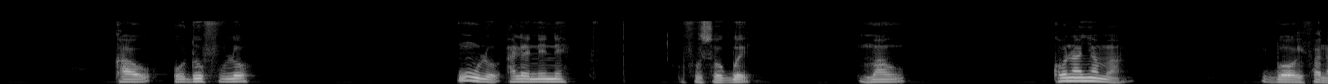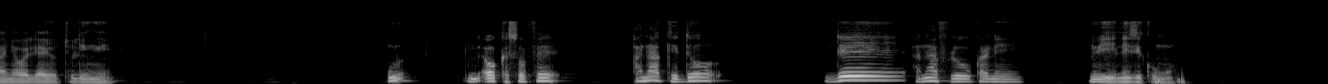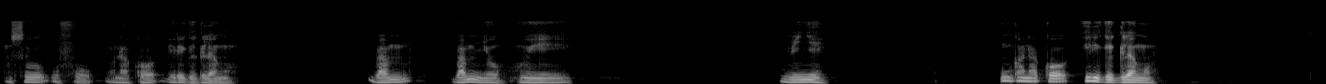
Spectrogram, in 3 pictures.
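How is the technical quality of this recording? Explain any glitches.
No glitches to speak of here: the speech comes through G.722 wideband telephone coding at 64 kbit/s, so it stays clear up to around 7 kHz with at most a faint hiss in the upper band, and nothing else needs explaining.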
